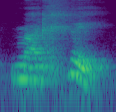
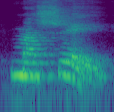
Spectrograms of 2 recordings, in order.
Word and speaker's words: Mahle: We just drop the A, that at the beginning, and we say Mahle. But during the whole mini-series, everyone said Mashe, Mashe, Mashe. No one ever said this name correctly.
